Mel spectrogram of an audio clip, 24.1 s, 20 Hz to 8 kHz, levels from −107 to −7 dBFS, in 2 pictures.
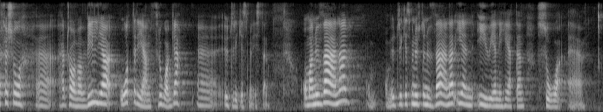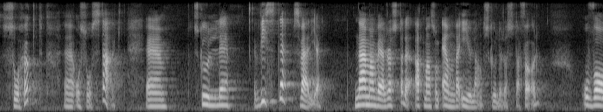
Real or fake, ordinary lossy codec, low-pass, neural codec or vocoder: real; none; 7.2 kHz; none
